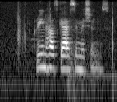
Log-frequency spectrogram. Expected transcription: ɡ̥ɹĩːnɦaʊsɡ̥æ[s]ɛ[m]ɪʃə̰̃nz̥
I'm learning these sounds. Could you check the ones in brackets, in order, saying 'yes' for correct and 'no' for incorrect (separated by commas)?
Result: yes, yes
